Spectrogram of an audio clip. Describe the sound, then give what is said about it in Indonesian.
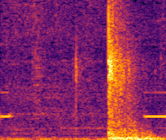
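A car engine idles with a low rumble, then revs up suddenly and loudly halfway through as the car begins to reverse. “Kita coba mundur ya, saya.”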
